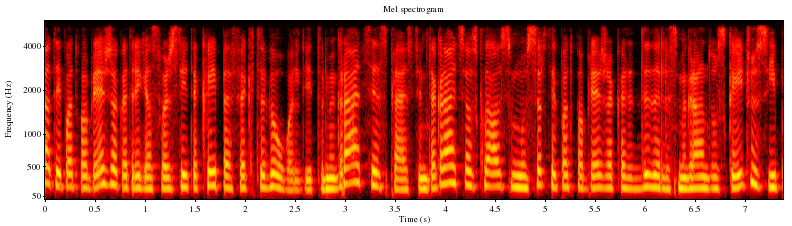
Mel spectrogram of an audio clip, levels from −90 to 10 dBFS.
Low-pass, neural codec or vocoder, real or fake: 5.4 kHz; codec, 16 kHz, 6 kbps, DAC; fake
